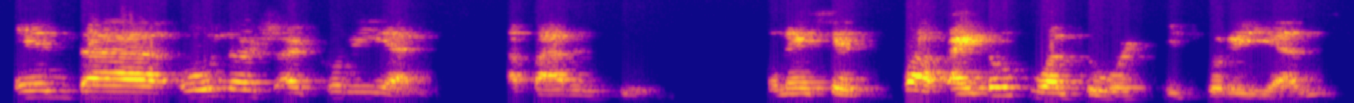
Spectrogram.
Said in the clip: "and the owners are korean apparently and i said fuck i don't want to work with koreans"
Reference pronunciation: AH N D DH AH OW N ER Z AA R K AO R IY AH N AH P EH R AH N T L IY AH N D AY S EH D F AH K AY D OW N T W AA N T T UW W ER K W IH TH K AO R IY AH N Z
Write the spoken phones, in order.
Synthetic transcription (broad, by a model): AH N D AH OW N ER S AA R K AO R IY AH N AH P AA R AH N T L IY AH N D AY S EH D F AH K AY D OW N T W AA N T T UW W ER K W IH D K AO R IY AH N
